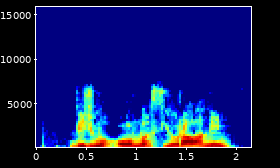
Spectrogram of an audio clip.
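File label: "видз-му овмӧс юраланін", Komi, female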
